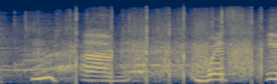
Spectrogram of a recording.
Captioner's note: applause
